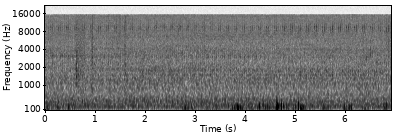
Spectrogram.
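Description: Faint, steady idle of a car engine, with a few soft, low thumps in the second half.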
